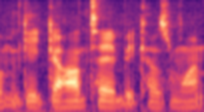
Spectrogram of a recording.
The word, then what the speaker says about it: Gigante: Uh El Giggante or Eliante. I know it's a soft G. I just call him Gigante because why not?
